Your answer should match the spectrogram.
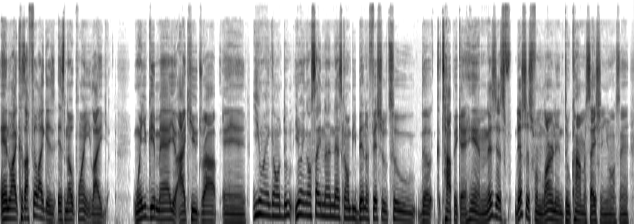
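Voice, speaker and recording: A man co-hosting a podcast in casual chat, deep-voiced and laid-back, with a joking, teasing manner. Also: lively intonation, fairly quick, darkish tone, no echo, studio quality. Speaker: podcast co-host.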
